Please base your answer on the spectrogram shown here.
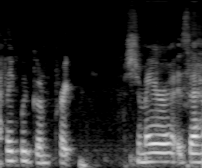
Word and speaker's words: Shimei: Shemira, is that how we decide we're going to pronounce it? Shimei. Shimei. We're going to pronounce it Shimei.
